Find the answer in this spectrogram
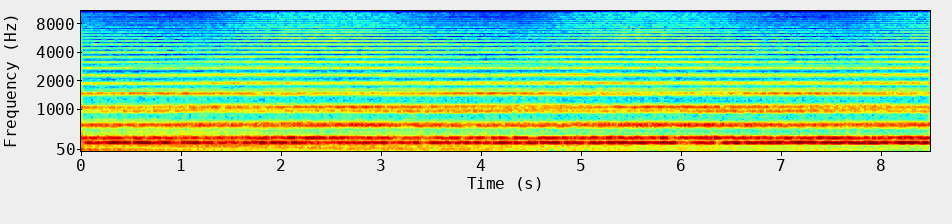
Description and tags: CharlotteRousseau 2013 2014 windinachurch
I used 2 tracks : sinusoidal 320 Hz and square 210 Hz.I used wahwah.
Then, I used reverb. The effect is named " reverb in the lobby of a church".
Finally, I stretched the tracks.
church, reverb, void, wind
